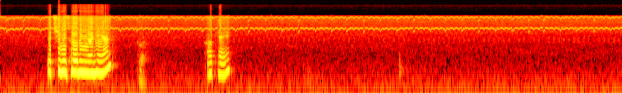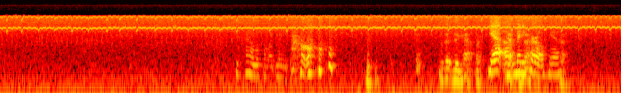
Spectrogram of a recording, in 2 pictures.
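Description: A woman speaks in short bursts close by, with long pauses.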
